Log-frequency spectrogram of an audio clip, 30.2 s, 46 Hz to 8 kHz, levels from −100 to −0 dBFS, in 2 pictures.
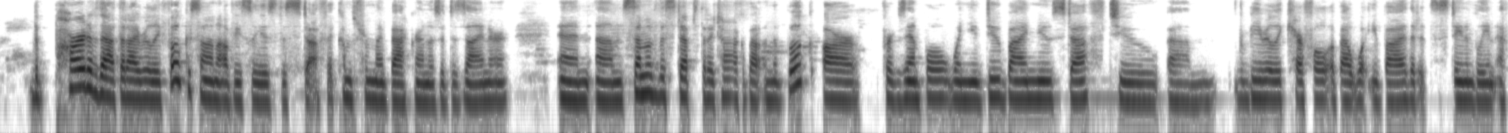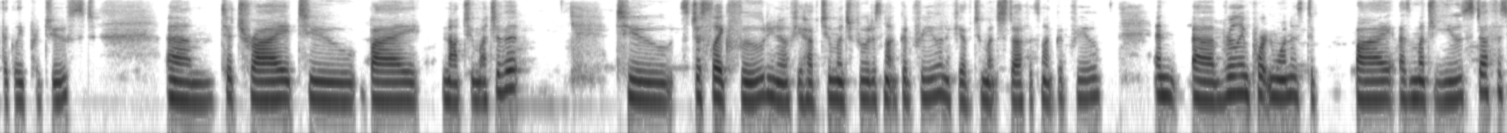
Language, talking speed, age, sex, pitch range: English, 225 wpm, 30-49, female, 165-190 Hz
